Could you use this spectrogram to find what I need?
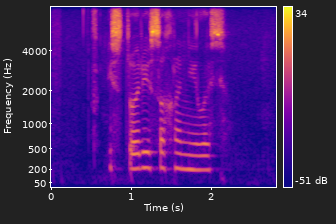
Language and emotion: Russian, neutral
